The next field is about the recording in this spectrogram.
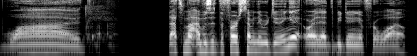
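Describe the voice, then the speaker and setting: A man's voice: medium pitch, sing-song, fairly quick, vocal fry, smooth, no echo. A man hosting a casual interview, curious and reactive as he asks questions. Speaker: interviewer, host.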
